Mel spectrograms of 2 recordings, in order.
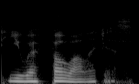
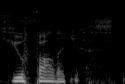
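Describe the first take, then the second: First: Said as 'UFO-ologist', with an extra 'o' syllable. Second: Said as 'ufologist', with no extra 'o' syllable. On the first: The speaker calls it wrong. "not UFOologist" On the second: The speaker calls it right. "I believe the proper pronunciation is ufologist"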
